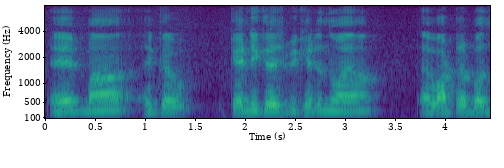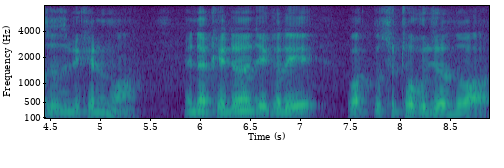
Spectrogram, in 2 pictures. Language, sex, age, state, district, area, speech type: Sindhi, male, 45-60, Maharashtra, Thane, urban, spontaneous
